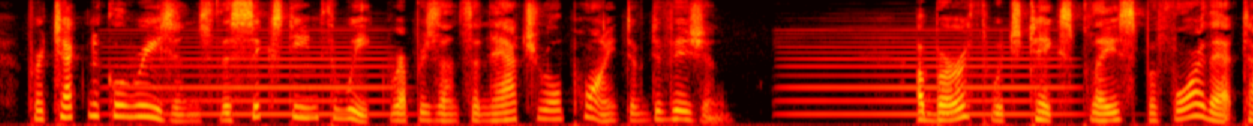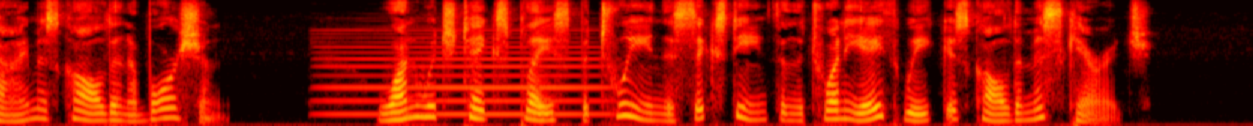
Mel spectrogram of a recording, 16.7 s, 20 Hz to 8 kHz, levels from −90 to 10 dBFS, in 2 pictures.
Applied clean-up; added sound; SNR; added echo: none; Bowed string instrument; 16 dB; none.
